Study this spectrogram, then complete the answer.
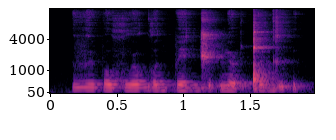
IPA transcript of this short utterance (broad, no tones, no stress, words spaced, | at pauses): vʉpoxʷə˞ ɡʷeɡ peɡd͡ʒʏʔnə˞ʔ ǃʉɡɨʔ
